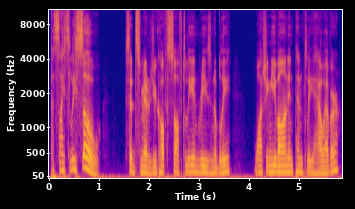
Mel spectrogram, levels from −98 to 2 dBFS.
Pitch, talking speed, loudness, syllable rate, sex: 135 Hz, 115 wpm, -20 LUFS, 5.3 syllables/s, male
